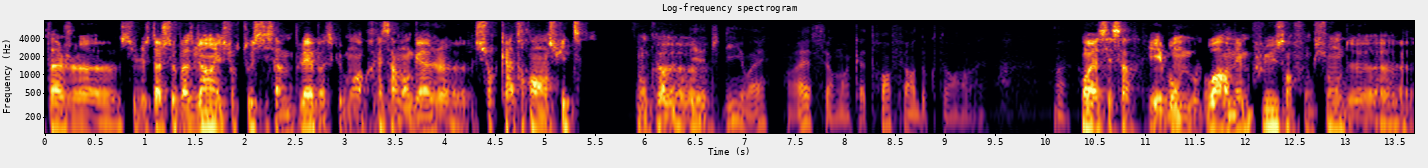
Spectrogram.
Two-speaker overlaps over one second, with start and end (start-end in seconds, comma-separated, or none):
none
